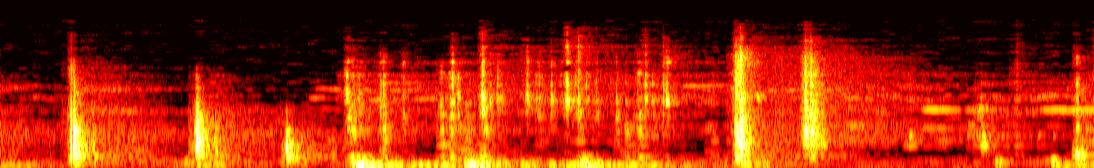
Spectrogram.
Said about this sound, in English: As I fought my way up the creaky stairs to my room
